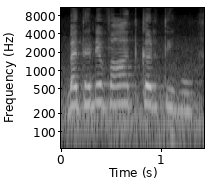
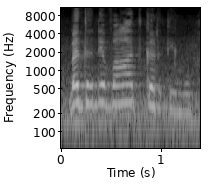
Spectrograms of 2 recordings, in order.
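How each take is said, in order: Both takes have the same delivery.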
